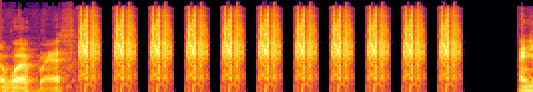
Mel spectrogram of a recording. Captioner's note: camera Shutter Sounds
